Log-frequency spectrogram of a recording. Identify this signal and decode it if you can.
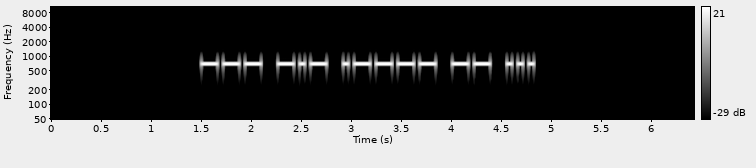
Morse code, heard as a keyed tone, about 22 wpm, 700 Hz. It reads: OK1MS
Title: DXCC-100 Call Signs - 5 Characters - Repeated 2x - 22wpm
